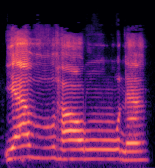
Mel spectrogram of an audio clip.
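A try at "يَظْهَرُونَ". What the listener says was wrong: Jangan mantul, Bun. Jangan yadh.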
